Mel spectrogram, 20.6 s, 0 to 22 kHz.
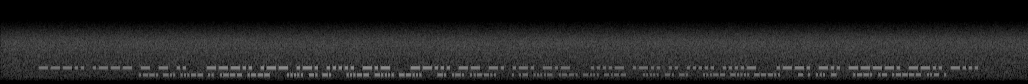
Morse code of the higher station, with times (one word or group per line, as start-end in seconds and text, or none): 0.8-3.7 8JTTI
4.1-7.8 8WR5K
8.2-11.4 7MNRK
11.8-15.1 4LI54
15.5-19.5 PD9ZB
